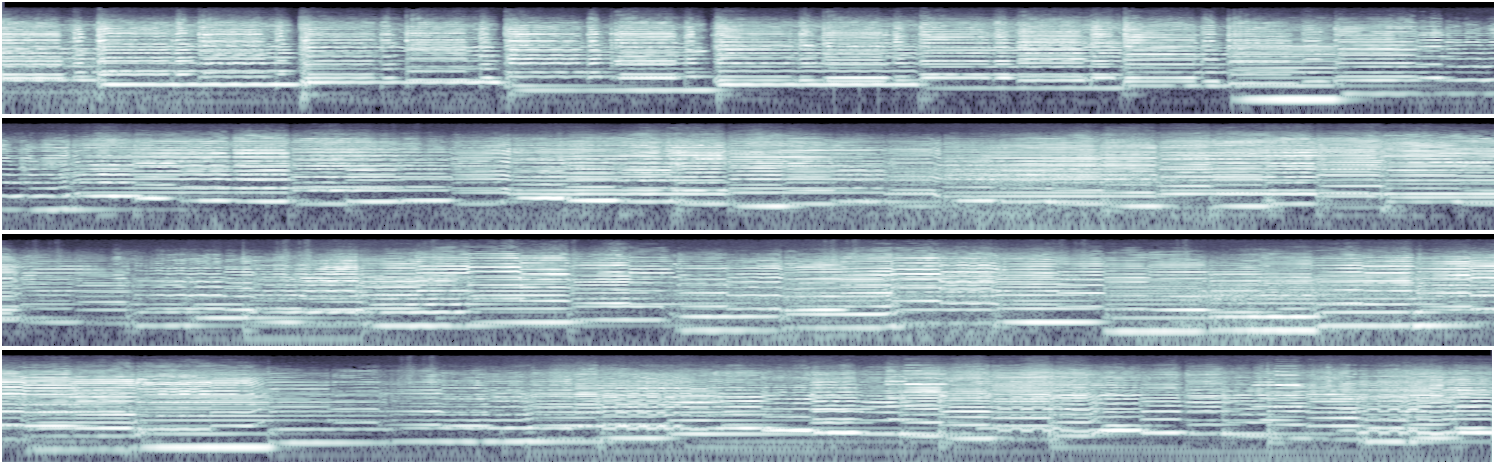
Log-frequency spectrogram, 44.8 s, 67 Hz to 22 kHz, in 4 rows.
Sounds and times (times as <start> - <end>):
Cello: 0.0 - 44.7
Violin, fiddle: 0.0 - 44.7.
